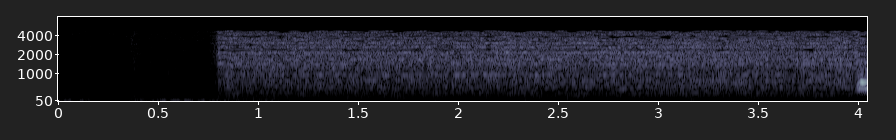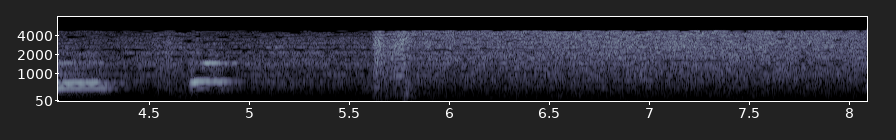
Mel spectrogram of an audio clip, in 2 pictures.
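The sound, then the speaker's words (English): A steam train on the East Somerset Railway, a preserved steam line based in Cranmore, just east of Shepton Mallet in Somerset, rumbles steadily with a broad hiss, two short whistle toots sounding around the middle before the chuffing noise swells louder toward the end. “here is a report on one of Somerset's preserved steam railway lines”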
